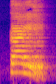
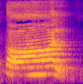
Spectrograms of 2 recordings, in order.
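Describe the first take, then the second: First: கல் with a short, high "a"; short vowel. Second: கால் with a long held "aa"; long vowel. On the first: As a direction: keep the vowel of கல் brief. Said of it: "துணைக்கால் போட்டு கால்". (கல் குறிலாக, குறுக்கி) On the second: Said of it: "துணைக்கால் போட்டு". (கால் நெடிலாக, நீட்டி) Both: Shown as a demonstration.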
